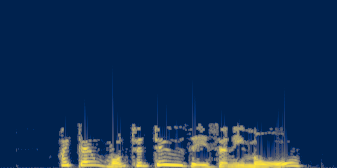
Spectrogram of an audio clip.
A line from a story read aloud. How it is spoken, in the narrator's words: Charlie wailed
